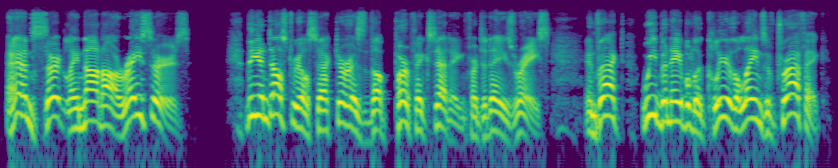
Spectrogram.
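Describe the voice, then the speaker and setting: An actor playing an exuberant, wry podrace announcer in a video game, with a showy, dramatic broadcast delivery. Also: male voice, on the high side, fairly bright tone, no room sound, studio quality. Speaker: sports announcer. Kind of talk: theatrical sports commentary for a video game.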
